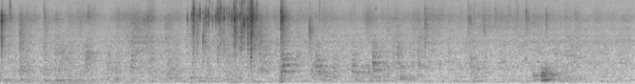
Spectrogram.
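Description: A puppy's claws tap and click on a hard floor.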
